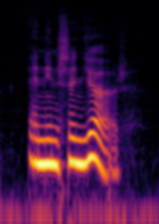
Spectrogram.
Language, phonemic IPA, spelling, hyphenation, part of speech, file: Swedish, /ɪn.ɧɛnˈjøːr/, ingenjör, in‧gen‧jör, noun, Sv-ingenjör.ogg
- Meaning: engineer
